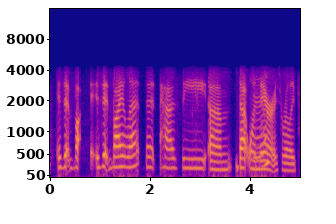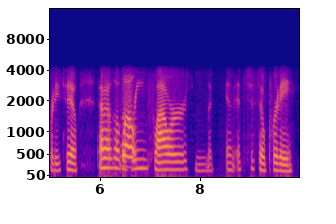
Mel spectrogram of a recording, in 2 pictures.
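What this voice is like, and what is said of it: Strained, failing voice. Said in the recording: “my voice is going now.”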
